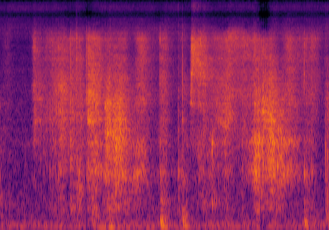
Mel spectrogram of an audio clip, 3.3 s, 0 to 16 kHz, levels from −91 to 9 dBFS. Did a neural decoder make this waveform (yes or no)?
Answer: yes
